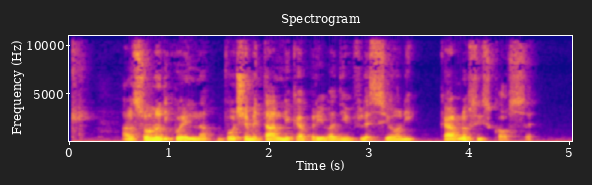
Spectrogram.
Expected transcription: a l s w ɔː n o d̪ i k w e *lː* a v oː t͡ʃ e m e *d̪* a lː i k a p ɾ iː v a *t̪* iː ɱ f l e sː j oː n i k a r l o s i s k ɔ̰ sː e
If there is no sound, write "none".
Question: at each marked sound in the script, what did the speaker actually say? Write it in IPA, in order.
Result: lː, t̪, d̪

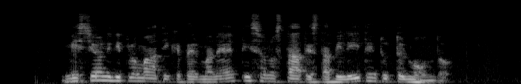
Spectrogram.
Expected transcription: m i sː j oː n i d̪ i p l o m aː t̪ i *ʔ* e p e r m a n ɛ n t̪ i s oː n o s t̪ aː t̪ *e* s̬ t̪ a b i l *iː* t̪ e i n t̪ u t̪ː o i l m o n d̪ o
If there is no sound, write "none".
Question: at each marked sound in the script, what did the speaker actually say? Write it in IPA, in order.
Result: k, e, iː

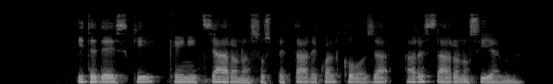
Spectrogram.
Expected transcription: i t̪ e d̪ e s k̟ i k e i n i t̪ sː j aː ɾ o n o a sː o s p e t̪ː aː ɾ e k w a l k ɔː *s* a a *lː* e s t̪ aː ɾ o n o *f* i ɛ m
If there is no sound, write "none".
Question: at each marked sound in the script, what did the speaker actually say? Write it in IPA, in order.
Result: z, rː, s

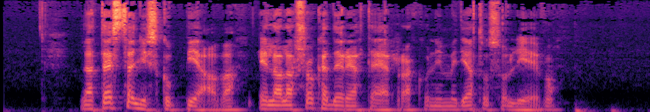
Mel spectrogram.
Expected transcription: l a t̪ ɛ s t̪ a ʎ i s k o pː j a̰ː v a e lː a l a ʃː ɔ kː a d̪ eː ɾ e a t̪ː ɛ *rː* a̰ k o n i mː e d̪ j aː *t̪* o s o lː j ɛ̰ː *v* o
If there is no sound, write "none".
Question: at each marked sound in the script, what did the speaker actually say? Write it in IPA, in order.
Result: rː, t̪, v

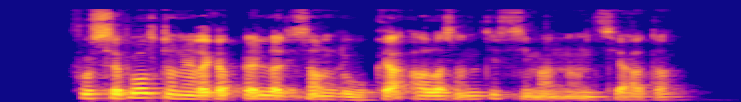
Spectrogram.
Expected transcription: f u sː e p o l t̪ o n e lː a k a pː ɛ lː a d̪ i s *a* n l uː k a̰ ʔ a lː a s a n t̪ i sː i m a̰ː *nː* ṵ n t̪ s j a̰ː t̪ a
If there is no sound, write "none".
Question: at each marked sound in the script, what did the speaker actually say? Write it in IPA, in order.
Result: a, nː

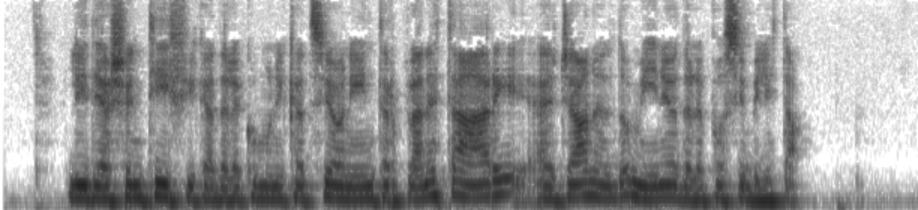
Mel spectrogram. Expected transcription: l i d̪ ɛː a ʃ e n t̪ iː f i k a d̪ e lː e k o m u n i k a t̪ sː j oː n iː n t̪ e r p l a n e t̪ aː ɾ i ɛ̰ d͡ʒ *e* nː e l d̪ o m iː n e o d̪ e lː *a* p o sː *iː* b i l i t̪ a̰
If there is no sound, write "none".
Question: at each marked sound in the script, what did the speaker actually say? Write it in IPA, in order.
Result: a, e, i

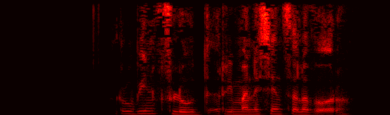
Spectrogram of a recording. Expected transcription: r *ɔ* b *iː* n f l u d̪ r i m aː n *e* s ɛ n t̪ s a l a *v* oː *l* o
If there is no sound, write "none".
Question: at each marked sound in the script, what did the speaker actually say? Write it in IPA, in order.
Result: u, i, e, v, ɾ

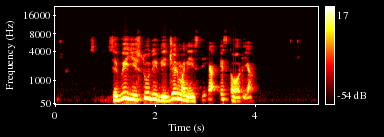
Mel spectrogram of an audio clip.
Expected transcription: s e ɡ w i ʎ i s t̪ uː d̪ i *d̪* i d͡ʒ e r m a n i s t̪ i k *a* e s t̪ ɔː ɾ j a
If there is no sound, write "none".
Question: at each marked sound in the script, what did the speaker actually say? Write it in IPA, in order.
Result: d̪, a

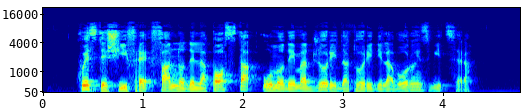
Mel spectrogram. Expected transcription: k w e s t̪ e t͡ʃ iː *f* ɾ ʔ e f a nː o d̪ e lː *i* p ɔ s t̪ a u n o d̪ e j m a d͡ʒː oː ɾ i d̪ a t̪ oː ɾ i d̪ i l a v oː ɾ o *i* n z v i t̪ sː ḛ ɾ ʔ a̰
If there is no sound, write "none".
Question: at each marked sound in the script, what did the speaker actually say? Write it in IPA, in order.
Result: f, a, i

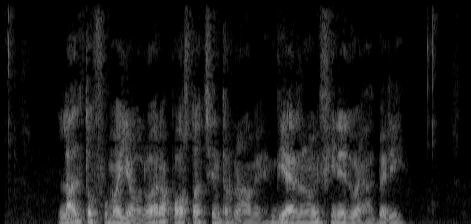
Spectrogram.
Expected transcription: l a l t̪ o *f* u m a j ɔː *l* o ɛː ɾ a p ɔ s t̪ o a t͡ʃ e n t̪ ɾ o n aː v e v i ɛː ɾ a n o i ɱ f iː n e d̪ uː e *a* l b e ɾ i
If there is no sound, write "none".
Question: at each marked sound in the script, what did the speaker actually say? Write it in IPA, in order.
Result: f, l, a

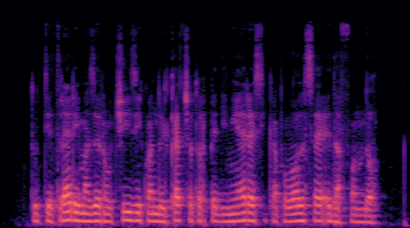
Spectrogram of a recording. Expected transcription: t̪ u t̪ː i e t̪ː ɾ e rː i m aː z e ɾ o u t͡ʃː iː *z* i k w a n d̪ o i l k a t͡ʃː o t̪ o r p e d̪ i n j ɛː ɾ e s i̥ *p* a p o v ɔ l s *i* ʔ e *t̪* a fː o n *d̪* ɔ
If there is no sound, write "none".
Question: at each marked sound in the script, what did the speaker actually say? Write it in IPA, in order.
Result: z, k, e, d̪, d̪

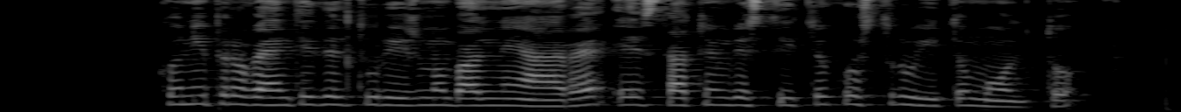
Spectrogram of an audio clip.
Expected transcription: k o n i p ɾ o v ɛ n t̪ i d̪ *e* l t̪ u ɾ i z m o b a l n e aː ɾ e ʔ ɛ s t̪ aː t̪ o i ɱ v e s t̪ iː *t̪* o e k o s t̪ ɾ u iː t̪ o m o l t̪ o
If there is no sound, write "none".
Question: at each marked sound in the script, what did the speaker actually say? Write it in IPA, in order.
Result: e, t̪

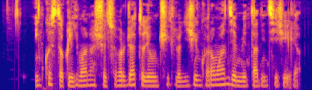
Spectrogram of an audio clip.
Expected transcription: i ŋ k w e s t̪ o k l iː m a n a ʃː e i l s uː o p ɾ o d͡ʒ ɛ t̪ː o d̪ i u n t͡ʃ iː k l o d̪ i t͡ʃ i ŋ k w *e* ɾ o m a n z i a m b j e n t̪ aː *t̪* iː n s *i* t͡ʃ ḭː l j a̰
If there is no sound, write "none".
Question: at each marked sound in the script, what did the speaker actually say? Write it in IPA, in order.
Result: e, t̪, i

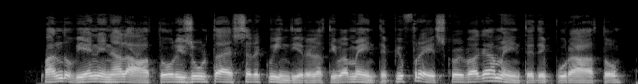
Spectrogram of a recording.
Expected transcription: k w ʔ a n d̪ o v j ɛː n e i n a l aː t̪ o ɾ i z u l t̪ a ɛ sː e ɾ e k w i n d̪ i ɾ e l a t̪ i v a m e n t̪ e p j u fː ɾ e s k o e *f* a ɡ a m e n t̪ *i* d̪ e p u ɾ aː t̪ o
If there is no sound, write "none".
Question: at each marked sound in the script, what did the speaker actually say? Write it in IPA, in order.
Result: v, e

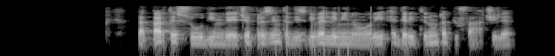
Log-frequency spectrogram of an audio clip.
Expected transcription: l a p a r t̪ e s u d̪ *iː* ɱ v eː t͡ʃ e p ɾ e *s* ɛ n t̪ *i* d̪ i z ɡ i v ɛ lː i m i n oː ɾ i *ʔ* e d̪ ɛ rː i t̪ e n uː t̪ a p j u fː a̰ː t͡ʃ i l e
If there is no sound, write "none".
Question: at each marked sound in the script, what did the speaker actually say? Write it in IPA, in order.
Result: i, z, a, ʔ

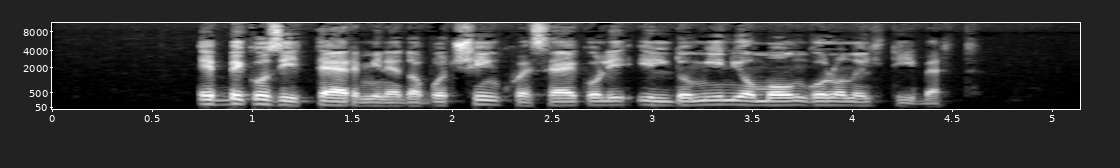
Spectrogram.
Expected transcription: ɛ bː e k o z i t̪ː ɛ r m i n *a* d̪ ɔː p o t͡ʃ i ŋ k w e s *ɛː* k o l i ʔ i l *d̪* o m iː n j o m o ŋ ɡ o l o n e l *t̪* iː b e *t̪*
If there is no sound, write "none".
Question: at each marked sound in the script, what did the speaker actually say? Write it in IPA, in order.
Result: e, ɛː, d̪, t̪, t̪

